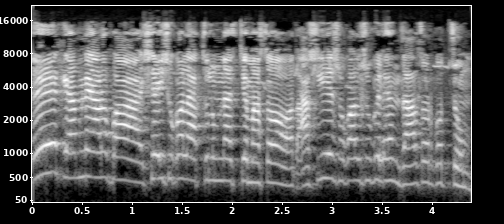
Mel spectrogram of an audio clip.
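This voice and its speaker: This cartoonish character voice is squeaky and extremely high-pitched, moving at a fairly quick pace. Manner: loud, bickering.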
